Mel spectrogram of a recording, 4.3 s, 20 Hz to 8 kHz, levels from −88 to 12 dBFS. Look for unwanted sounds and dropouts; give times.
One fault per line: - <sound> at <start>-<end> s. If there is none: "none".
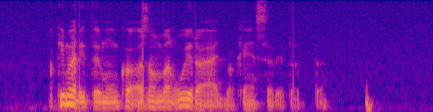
none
